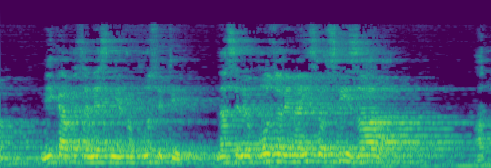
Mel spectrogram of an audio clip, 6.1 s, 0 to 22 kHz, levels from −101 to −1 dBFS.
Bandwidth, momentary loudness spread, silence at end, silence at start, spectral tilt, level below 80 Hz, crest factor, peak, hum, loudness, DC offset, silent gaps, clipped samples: 12.5 kHz; 14 LU; 0 s; 0 s; -6 dB/octave; -44 dBFS; 14 dB; -4 dBFS; none; -18 LUFS; under 0.1%; none; under 0.1%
